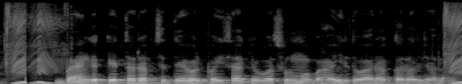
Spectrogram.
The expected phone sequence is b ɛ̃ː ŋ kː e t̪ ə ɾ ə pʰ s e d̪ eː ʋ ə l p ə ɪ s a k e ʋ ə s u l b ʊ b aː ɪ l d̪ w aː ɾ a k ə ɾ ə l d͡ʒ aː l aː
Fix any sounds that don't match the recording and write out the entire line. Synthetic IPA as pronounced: b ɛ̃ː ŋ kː e t̪ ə ɾ ə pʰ s e d̪ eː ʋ ə l p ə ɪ s a k e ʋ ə s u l m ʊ b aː ɪ l d̪ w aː ɾ a k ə ɾ ə l d͡ʒ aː l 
